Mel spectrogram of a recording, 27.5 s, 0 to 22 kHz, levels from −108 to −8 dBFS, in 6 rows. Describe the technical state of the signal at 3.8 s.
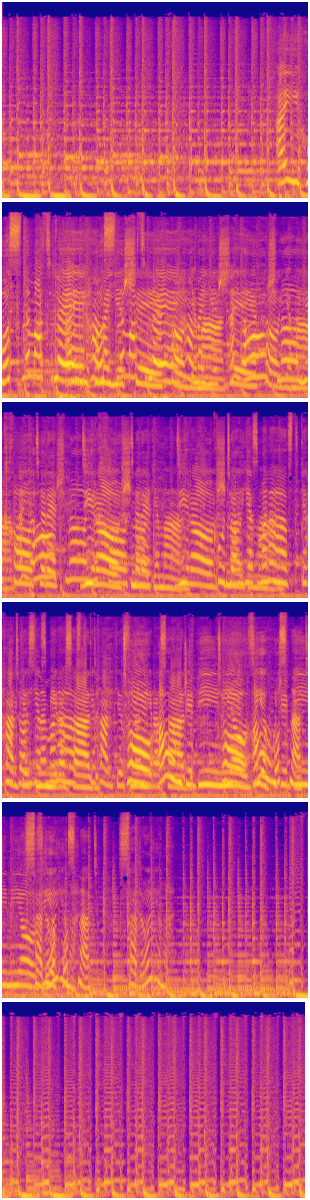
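At 3.8 s, as throughout the clip, a doubled audio track is present: a second full-band copy of the sound runs about one and a half seconds behind the original, roughly 5 dB quieter. The likely cause is the signal being captured again by a slower path, or an edit holding two copies out of step. Unlike an echo or reverb, the copy repeats once, with no decay, no room colour and no dulling of the high end.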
